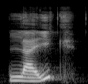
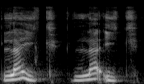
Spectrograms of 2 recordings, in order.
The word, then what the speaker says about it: laïque: Par exemple, quand on parle de laïque, donc on doit bien prononcer le I et en plus, on doit prononcer le C.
